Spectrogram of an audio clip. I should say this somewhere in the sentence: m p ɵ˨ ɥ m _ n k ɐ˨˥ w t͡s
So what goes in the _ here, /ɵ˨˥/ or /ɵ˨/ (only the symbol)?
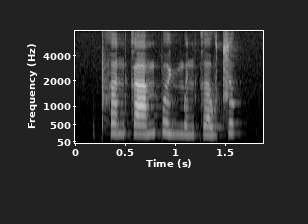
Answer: ɵ˨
